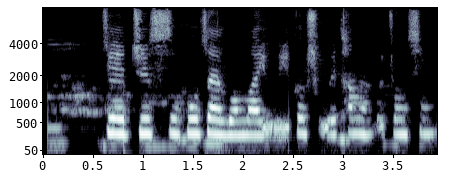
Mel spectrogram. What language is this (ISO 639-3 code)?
zho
